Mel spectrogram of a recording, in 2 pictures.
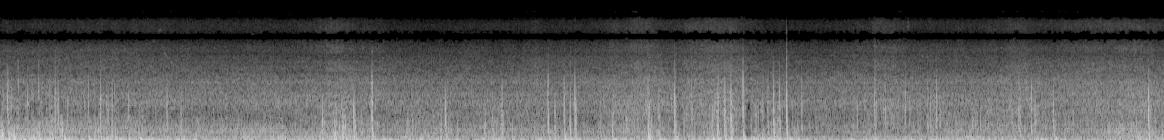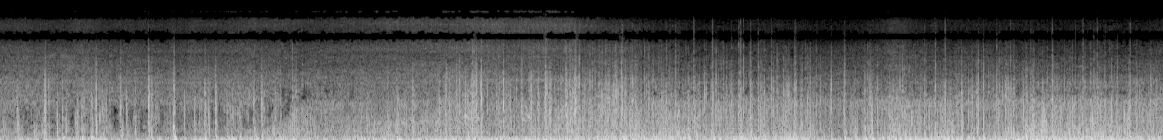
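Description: Wind buffeting the microphone as a low rumble over street traffic noise, growing louder about two-thirds of the way in.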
